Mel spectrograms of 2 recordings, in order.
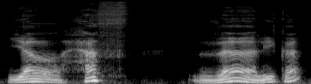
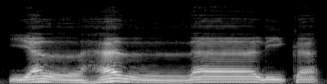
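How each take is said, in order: First: The s stays separate from the following dh. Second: The s merges into a doubled dh sound. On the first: This is the written form. "ditulis yalhas dzalika" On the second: The words are joined without stopping. "ketika dia wasol berubah menjadi yalhaz dzalika"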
